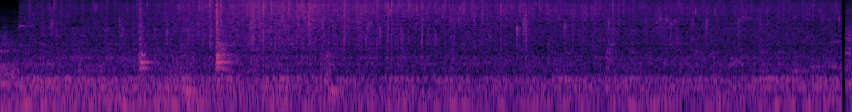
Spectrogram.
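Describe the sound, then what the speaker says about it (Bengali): Onions frying in oil in a pan while being stirred, for a liver bhuna: continuous soft sizzle with scattered scraping stir sounds, close and fairly quiet, no talking. "পেঁয়াজ ভালোভাবে নেড়ে চেড়ে ভেজে নেব।"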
